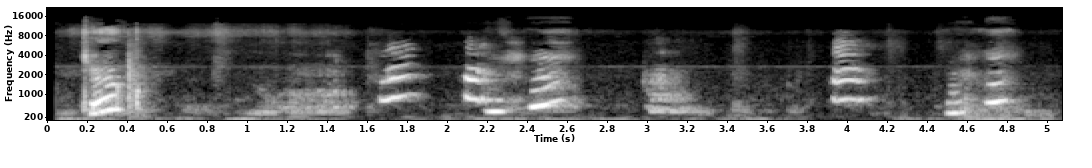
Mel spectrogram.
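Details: Female pet cat indoors, interrupting her owner's work at the keyboard; a person speaks briefly at the start, then several short arched meows with clear harmonics come at irregular intervals, some in quick pairs.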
